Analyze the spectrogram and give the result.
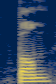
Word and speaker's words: bomb: Many of our words have silent letters in them. – Bomb. – There's loads and loads. Bomb, for example. Bomb, B-O-M-B, not bomb.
